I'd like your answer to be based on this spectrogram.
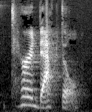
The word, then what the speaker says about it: pterodactyl: It's pterodactyl. – Pterodactyl. That's a strange one. So it starts with a P, but the next letter is a T. We don't pronounce the P, we pronounce the T. Pterodactyl.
